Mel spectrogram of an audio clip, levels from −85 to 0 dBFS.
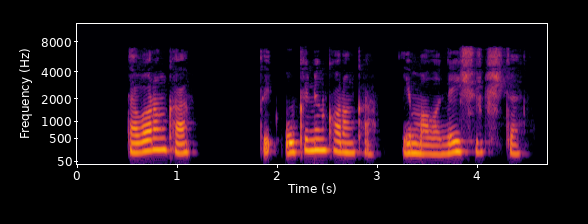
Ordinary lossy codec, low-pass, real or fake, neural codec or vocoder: MP3, 48 kbps; 7.2 kHz; fake; codec, 16 kHz, 8 kbps, FreqCodec, larger model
